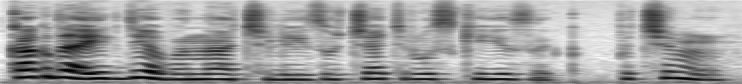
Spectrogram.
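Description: A woman reading scripted language-course questions and answers in a measured, carefully enunciated way. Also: on the high side. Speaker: language lesson reader.

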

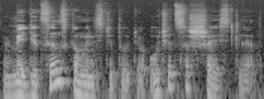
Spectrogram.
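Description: A man reading scripted language-course answers in a measured, carefully enunciated way. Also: fairly low pitch, big pitch swings, husky. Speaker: language lesson reader.

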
